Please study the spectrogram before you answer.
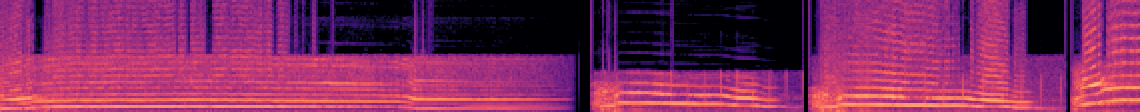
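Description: A wolf gives long, tonal howls that hold steady, then step down and slide lower.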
